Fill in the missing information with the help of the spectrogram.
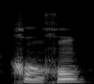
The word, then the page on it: xoñxuñ: Apatani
